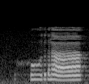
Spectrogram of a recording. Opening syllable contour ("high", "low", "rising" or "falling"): high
